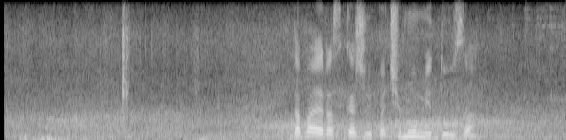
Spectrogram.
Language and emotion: Russian, neutral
